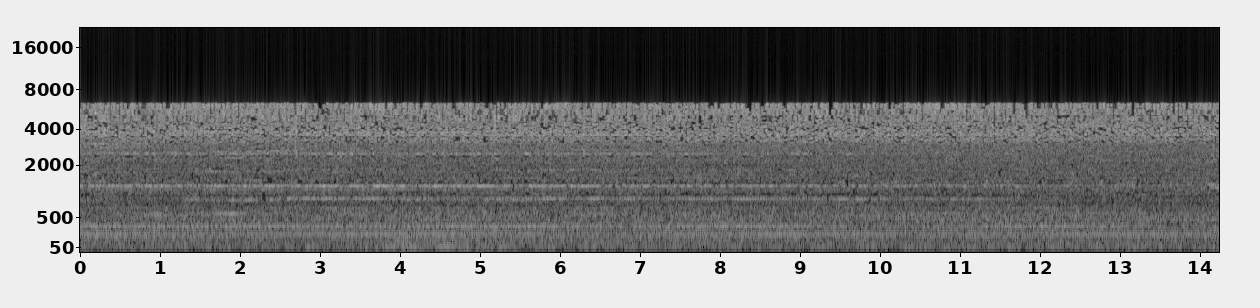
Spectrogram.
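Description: Hydraulic scrap metal baler running: a steady mechanical drone with a constant hum from its hydraulic pump and motor.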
